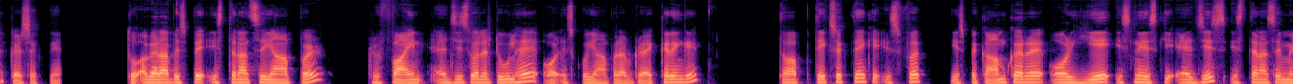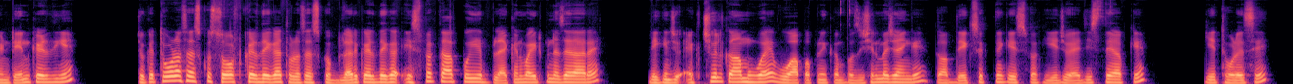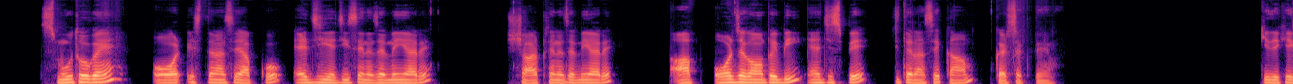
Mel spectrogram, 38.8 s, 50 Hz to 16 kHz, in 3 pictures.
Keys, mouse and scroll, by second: 0.9 z, 1.8-7.4 drag, 21.4 click, 30.2 click, 30.9 space, 31.0-31.6 click, 31.6 space, 33.2-36.0 drag, 37.9 click.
